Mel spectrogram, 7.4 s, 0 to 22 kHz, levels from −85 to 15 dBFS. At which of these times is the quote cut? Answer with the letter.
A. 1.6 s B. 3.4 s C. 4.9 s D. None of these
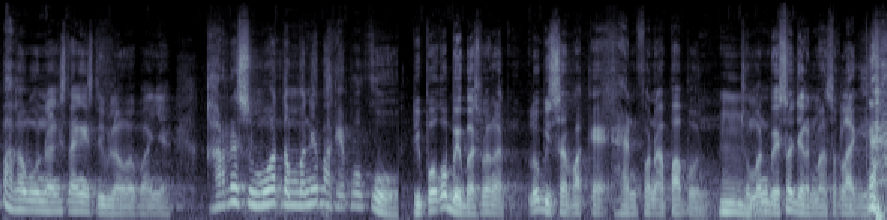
B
